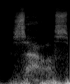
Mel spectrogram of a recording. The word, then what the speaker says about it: Zaros: Zaros, pronounced Zaros, is the god of fate and control,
